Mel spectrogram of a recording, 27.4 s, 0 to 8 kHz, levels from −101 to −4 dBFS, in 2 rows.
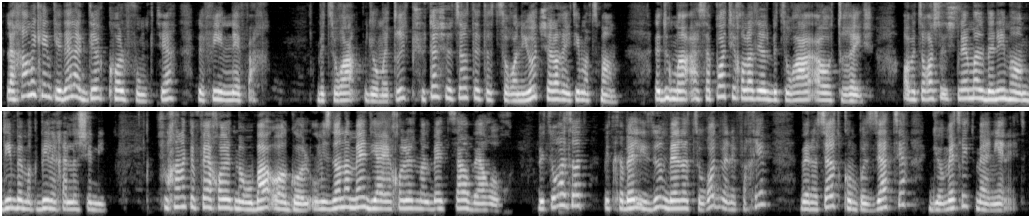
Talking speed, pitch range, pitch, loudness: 125 wpm, 205-250 Hz, 225 Hz, -19 LUFS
